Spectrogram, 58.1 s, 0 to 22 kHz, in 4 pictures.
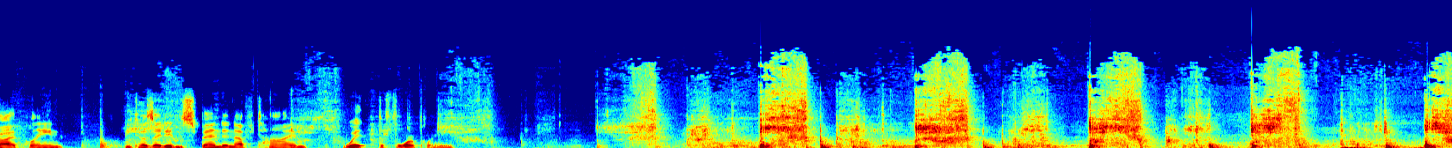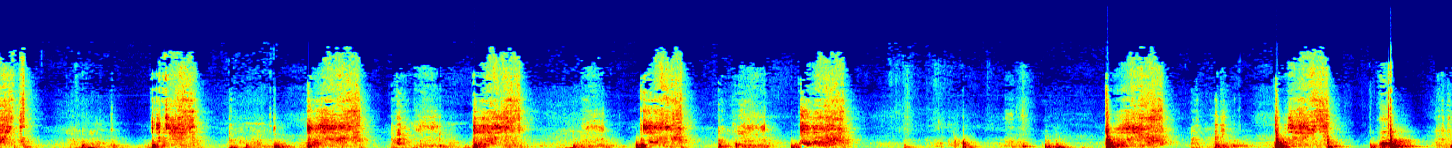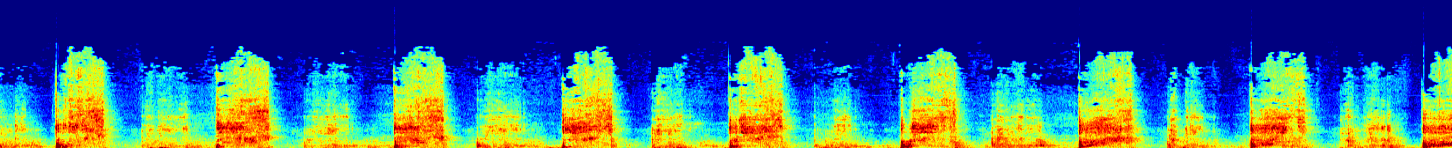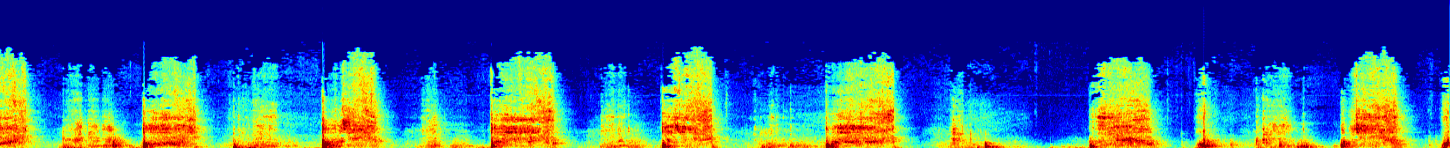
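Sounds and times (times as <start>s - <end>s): hand plane rasping strokes: 2.8s - 58.0s.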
